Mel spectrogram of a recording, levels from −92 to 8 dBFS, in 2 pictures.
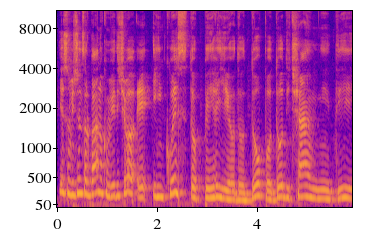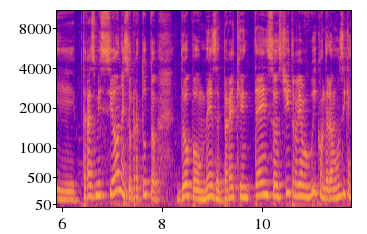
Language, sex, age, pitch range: Italian, male, 30-49, 120-175 Hz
